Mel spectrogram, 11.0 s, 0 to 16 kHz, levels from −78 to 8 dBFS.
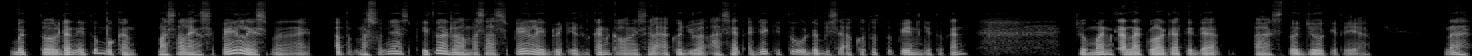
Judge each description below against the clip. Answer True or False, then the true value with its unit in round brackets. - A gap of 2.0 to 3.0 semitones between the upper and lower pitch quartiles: False (4.0 semitones)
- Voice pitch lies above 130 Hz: False (105 Hz)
